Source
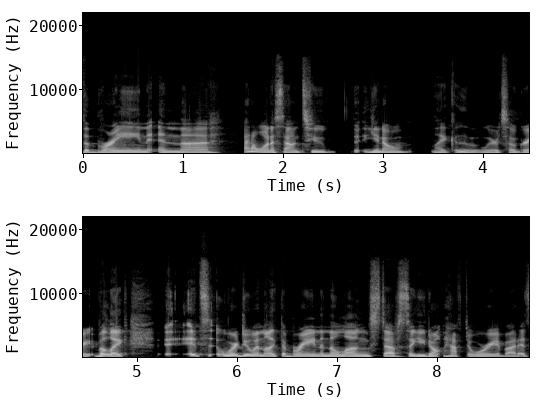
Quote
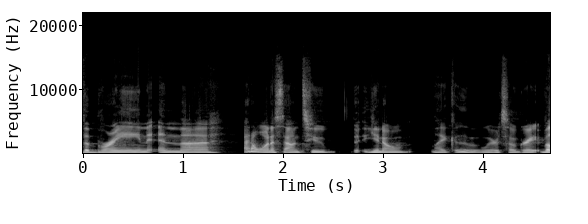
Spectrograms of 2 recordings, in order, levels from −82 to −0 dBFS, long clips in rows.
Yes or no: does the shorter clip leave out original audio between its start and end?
no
